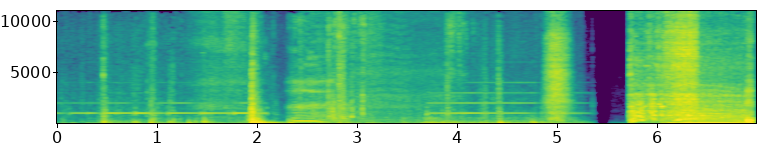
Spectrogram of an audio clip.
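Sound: car engine starting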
